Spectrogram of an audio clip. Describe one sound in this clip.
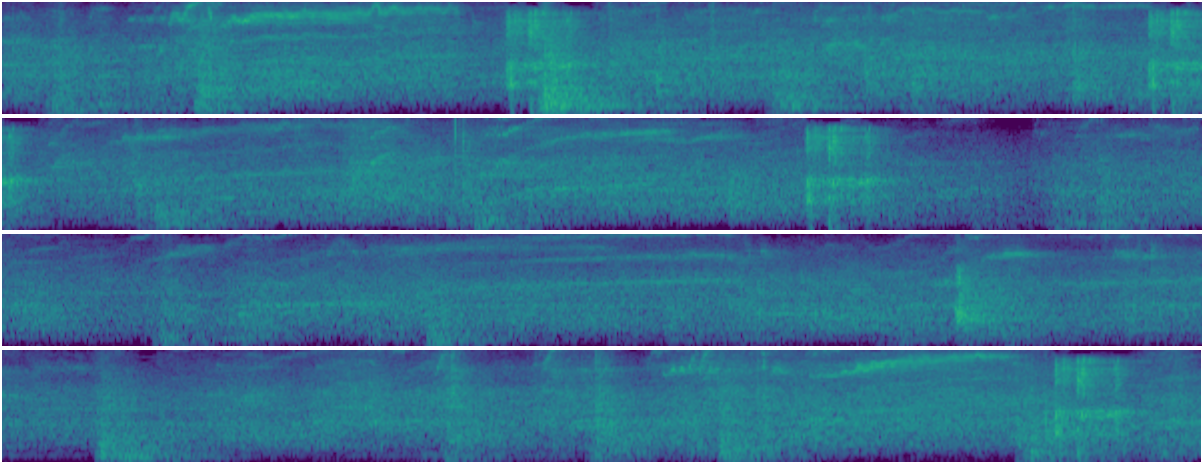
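Small electric motors whine as radio-controlled cars race, rising and falling in pitch.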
